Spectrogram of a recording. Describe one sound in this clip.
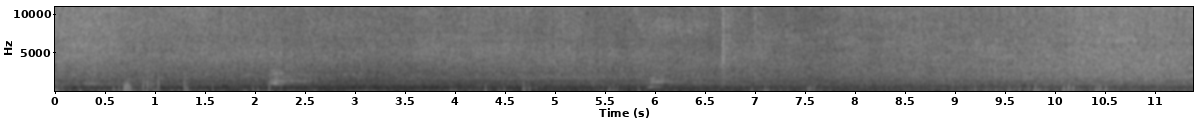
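Wind buffets the microphone with low rumbling.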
